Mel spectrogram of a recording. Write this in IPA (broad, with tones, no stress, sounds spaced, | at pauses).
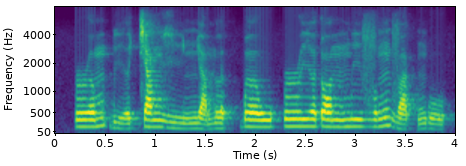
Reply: ɹ ə˧˥ m ɓ i˨˩˨ ə̯ c a˧ ŋ ɣ i˨˩ ɲ a˨˩˨ m l ə˨˩ k̚ ɓ ə˧ w | ɹ i˧ ə̯ ɗ ɔ˧ n m i˧ v ə˧˥ ŋ v a˨˩ k̚ ŋ u˨˩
